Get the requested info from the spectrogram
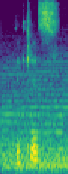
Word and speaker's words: Vikas: It's V-I-K-A-S. – Okay. – I'll put it in the chat for you. – Great. – Vikas.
